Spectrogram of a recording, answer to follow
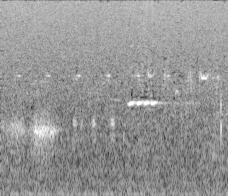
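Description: Near silence in the open bush, broken by a few faint, short high chirps, like a distant bird calling.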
